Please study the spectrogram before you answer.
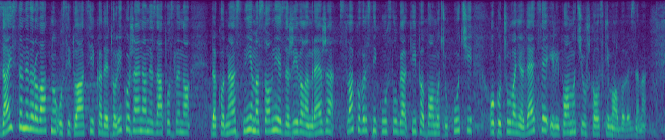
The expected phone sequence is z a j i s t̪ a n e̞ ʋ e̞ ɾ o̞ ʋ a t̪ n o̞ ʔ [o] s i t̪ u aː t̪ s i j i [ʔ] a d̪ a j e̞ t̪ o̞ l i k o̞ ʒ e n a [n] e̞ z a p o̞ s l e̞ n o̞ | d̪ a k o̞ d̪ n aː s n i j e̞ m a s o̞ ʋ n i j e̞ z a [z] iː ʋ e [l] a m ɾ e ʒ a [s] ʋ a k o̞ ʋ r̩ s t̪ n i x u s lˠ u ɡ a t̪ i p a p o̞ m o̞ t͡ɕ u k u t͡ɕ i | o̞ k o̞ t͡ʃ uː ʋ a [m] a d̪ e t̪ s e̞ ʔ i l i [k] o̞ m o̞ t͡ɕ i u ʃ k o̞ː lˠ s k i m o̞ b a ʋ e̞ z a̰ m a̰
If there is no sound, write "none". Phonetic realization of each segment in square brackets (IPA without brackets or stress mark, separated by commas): u, k, n, ʒ, l, s, ɲ, p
